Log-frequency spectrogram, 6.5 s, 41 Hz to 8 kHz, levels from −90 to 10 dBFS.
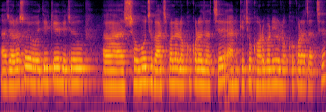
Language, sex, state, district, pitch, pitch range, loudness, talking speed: Bengali, male, West Bengal, Paschim Medinipur, 155 Hz, 150-160 Hz, -14 LUFS, 155 wpm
